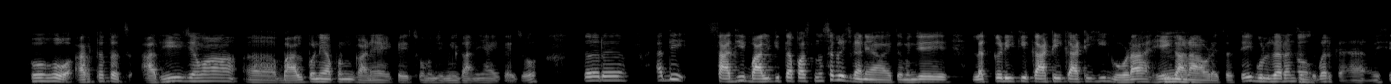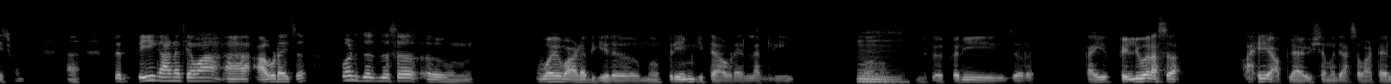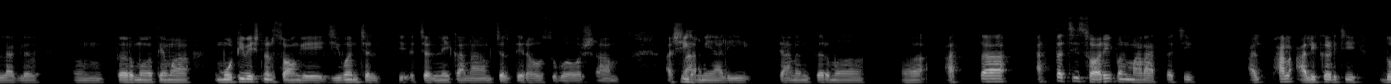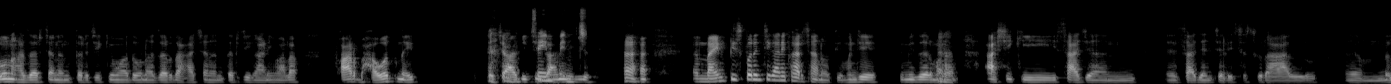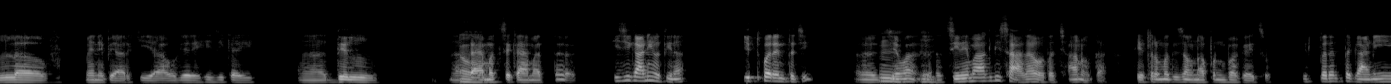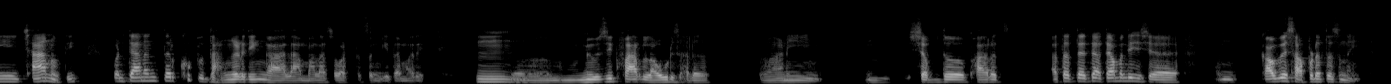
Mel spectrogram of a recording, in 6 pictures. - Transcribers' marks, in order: in Hindi: "लकडी की काठी, काठी की घोडा"; in English: "फेल्युअर"; in English: "मोटिवेशनल सॉन्ग"; in Hindi: "जीवन चलते चलने का नाम, चलते रहो सुबह और शाम"; chuckle; in English: "सेम पिंच"; chuckle; in Hindi: "आशिकी, साजन, साजन चली ससुराल, लव्ह, मैंने प्यार किया"; in Hindi: "दिल, कयामत से कयामत तक"; in English: "म्युझीक"; in English: "लाउड"; other background noise
- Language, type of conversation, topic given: Marathi, podcast, कोणत्या कलाकाराचं संगीत तुला विशेष भावतं आणि का?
